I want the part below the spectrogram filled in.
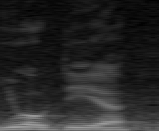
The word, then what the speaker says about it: Euodia: So I went to the internet and I got the pronunciation. The first one, first lady's name is Euodia, and the second is Syntyche.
